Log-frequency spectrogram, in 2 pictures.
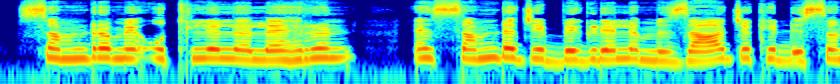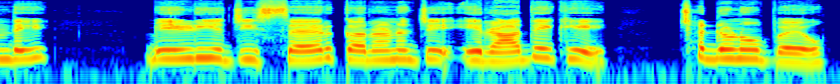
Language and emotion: Sindhi, sad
